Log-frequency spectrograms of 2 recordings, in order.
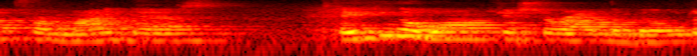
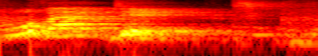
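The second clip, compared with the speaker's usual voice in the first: higher, louder and slow, a pointed retort; retold annoyance; 9 semitones higher, 12 dB louder, slower than usual. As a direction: drag out a fed-up "Well". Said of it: "And I got mad".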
